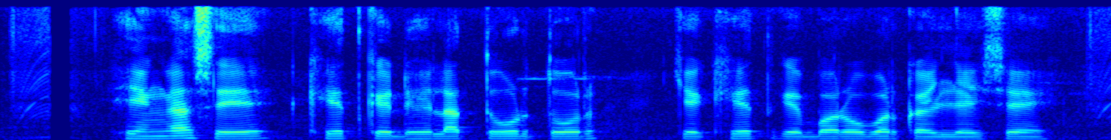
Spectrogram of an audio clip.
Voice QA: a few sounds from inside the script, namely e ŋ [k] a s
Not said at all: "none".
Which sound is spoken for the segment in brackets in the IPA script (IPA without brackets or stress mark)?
ɡ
